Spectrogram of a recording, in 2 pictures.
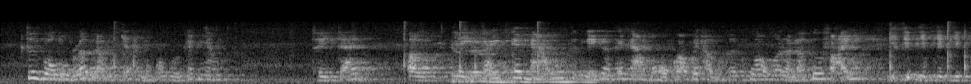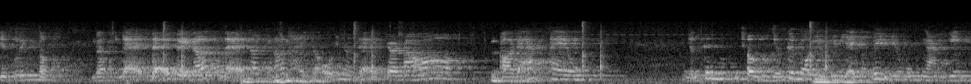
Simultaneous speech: Yes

